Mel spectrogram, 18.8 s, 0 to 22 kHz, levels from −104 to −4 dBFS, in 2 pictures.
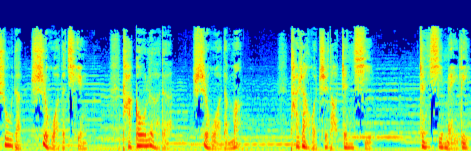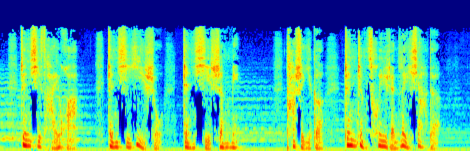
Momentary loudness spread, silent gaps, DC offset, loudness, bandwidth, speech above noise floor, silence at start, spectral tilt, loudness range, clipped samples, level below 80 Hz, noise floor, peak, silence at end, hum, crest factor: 18 LU; none; under 0.1%; -22 LUFS; 11 kHz; 23 dB; 0 s; -4 dB/octave; 2 LU; under 0.1%; -40 dBFS; -46 dBFS; -6 dBFS; 0 s; none; 18 dB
